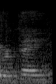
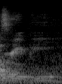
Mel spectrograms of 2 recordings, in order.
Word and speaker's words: Reeby: Now, Jason, are you kin to the Shelley and Jerry Rapay? Am I saying that wrong? How do you say it? Don Reeby is my Reeby, dad.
